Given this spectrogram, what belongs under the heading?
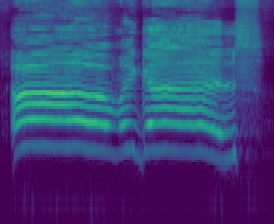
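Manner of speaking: slow, loud, stretched-out amazement; stunned oh my gosh. Real, not acted. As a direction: drag it out in disbelief. Stunned after the adjustment.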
